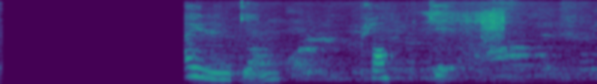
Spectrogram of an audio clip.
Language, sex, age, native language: Icelandic, female, 10, Icelandic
